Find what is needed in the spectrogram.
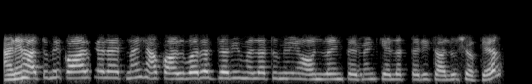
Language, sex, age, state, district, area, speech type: Marathi, female, 45-60, Maharashtra, Nanded, rural, conversation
